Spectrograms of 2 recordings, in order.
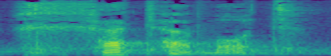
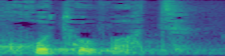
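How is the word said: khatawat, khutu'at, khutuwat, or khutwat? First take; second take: khatawat; khutuwat. First: The first two syllables both carry an a vowel. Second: The first two syllables both carry a u vowel. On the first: "به فتل خواه و تا" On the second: "ول باقونه به زمه ها، بقیه گفتن خطوات"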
